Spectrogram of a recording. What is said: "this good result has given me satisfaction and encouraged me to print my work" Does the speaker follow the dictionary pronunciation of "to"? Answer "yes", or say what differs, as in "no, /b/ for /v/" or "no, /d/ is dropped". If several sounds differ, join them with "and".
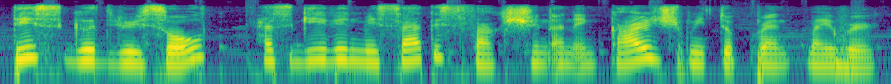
yes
